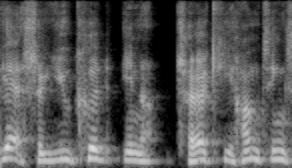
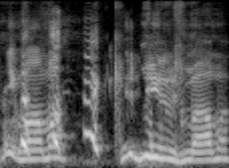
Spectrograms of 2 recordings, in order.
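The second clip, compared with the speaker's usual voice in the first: put-on American accent with swooping pitch; 4 semitones higher than usual. Quoting a line from a scene, in a put-on american accent. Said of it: "you even had the American accent".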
